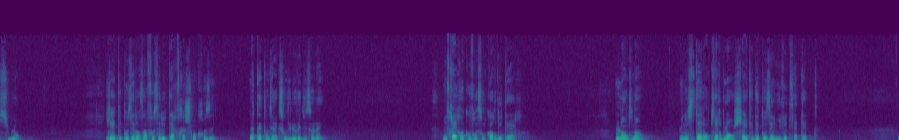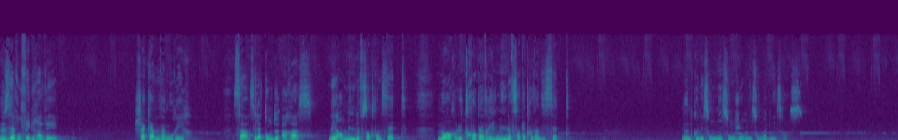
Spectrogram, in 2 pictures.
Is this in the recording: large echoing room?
yes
